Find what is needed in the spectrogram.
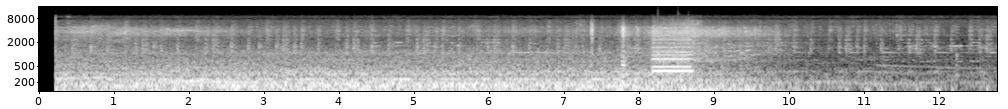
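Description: Steady road and engine rumble inside a car's cabin, picked up by a dashcam. About eight seconds in, a car horn sounds once for about half a second. The rumble fades near the end as the car slows.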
